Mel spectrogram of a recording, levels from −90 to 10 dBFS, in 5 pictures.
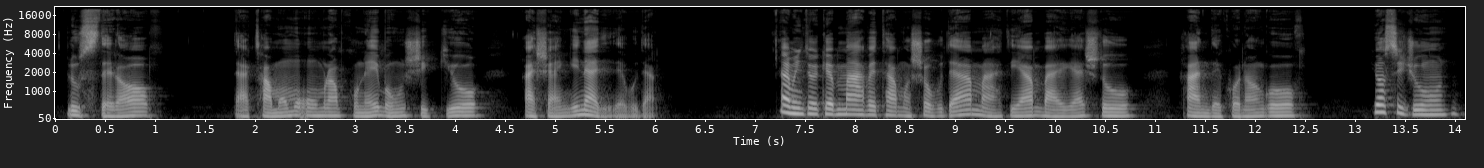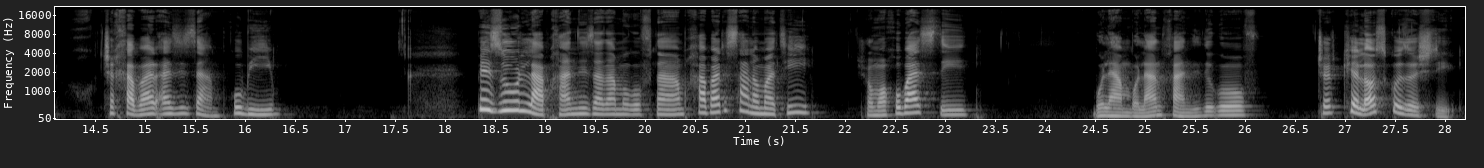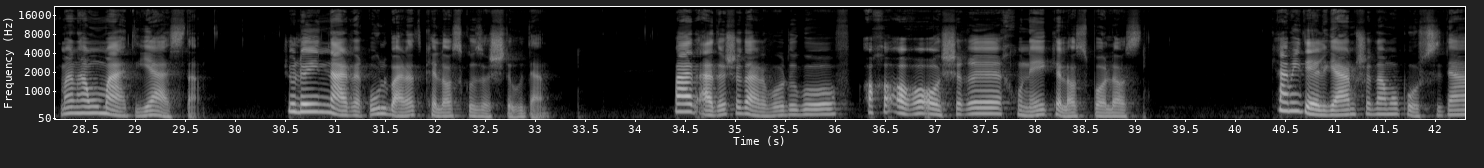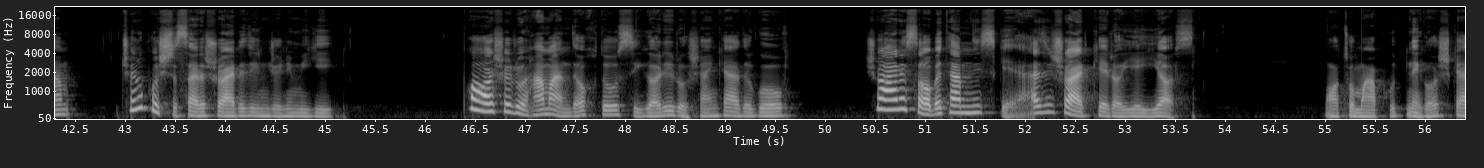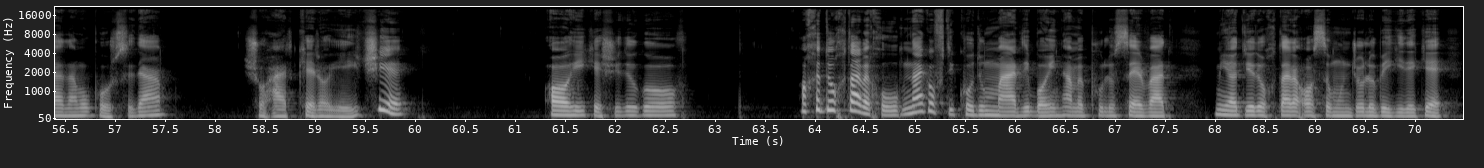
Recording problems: none

